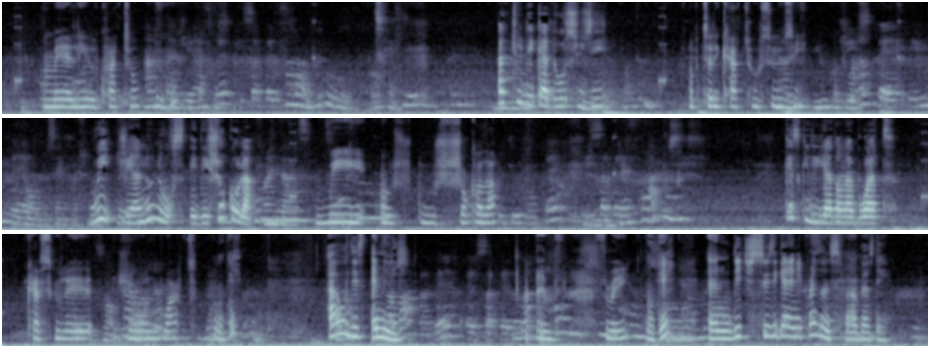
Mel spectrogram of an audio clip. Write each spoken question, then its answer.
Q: And did Susie get any presents for her birthday?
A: Yeah.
